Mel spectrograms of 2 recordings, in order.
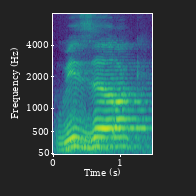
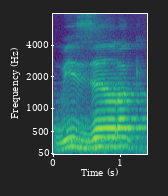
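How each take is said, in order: First: The middle consonant is a flowing z sound. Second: The middle consonant is a flowing z sound.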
